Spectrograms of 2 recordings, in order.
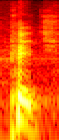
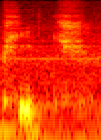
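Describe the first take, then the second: First: The vowel is short, as in 'pitch'. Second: The vowel is long, as in 'peach'. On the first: The speaker calls it right. "It's pitch" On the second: The speaker calls it wrong. "not peach"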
